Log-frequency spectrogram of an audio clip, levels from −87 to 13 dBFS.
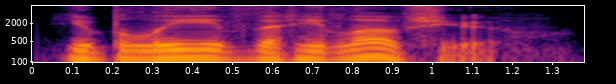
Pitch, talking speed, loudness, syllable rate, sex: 110 Hz, 260 wpm, -16 LUFS, 7.2 syllables/s, male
